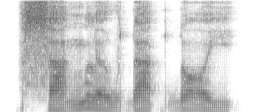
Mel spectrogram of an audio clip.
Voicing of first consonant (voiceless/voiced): voiceless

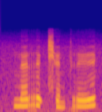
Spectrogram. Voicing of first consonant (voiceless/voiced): voiced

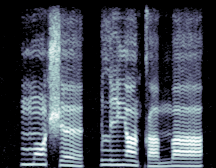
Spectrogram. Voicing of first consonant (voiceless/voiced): voiced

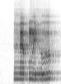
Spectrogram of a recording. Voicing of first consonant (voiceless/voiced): voiced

